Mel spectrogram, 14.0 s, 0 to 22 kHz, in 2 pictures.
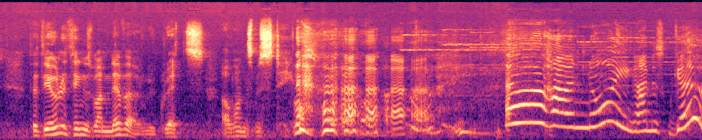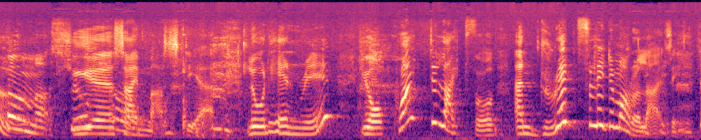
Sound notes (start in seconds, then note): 2.9 laughter; 3.1 bell rings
